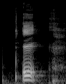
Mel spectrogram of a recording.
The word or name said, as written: t'e'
